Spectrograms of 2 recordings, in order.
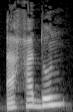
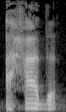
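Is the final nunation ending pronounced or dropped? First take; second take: pronounced; dropped. First: The word ends with a vowel and n sound. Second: The word ends on a silent final consonant. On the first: The reader continues without stopping. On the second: The reader stops on this word.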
